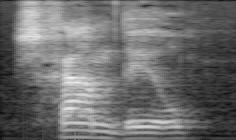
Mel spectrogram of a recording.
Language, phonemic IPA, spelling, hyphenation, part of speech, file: Dutch, /ˈsxaːm.deːl/, schaamdeel, schaam‧deel, noun, Nl-schaamdeel.ogg
- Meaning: genital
